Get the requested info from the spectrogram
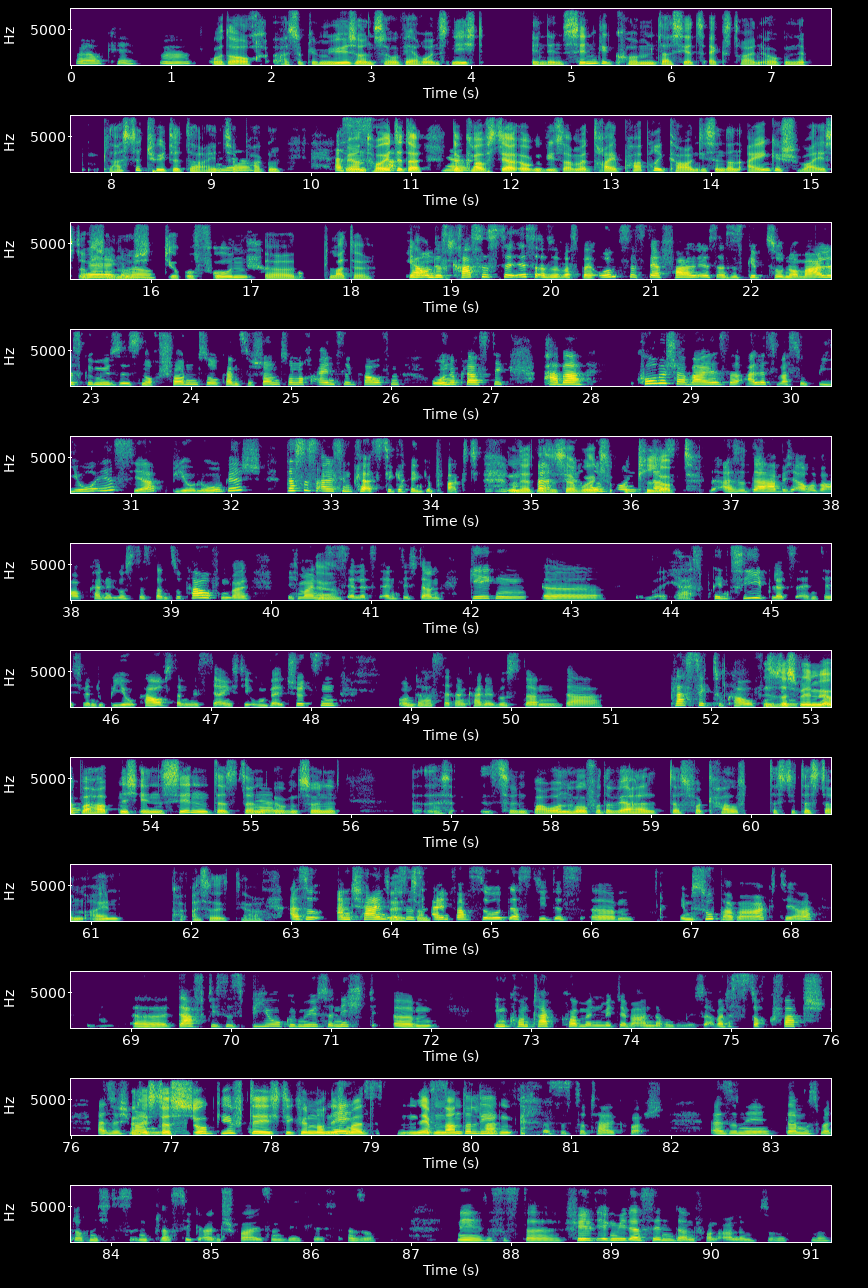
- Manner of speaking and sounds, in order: other background noise; in English: "Styrofoam"; unintelligible speech; laughing while speaking: "Plastik eingepackt"; chuckle; chuckle
- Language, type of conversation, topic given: German, unstructured, Was stört dich an der Verschmutzung der Natur am meisten?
